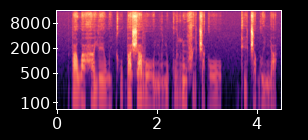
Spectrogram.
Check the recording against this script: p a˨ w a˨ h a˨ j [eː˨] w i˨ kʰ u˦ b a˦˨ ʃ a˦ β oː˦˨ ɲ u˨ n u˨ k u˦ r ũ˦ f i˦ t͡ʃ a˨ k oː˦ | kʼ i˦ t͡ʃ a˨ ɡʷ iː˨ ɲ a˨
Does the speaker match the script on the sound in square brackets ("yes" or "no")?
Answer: yes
